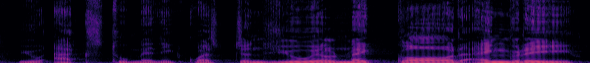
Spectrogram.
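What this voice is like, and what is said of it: Put-on German accent. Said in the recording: “There was just a little German in her accent. It probably wasn't as big as I just acted out... that's closer... my German accent blurs with my Irish and Swedish”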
